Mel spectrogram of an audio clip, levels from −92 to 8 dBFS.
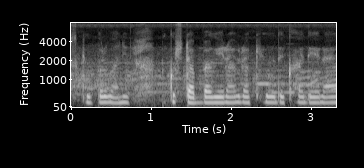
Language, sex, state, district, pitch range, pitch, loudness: Hindi, female, Bihar, Gaya, 195-200 Hz, 200 Hz, -20 LUFS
